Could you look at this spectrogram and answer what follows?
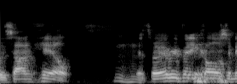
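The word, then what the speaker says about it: Ángel: la Cruz everybody says angel but you know he's he's Dominican so he you know he's a spanish-speaking man and the Spanish pronunciation of angel is on Hale that's what everybody calls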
